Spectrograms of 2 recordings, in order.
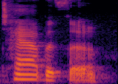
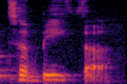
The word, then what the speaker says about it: Tabitha: even my name of Tabitha individuals School teachers would refuse to pronounce my name correctly they would call my name they would call me taba but do you think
